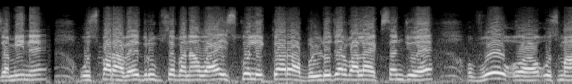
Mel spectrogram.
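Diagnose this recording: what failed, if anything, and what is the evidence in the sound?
A held stretch of sound with a slight buzz or dip from 0.41 to 0.48 s is a short stall from a late packet at the network stage. The jitter buffer ran dry, so the receiver extended the last sound for about 43 ms, then resumed where it stopped, adding 43 ms of delay.

Right after, from 0.50 to 0.56 s, a brief smear or wobble marks short concealed packet loss. About 40 ms of audio never reached the decoder, and the receiver papered over the gap with 43 ms of synthesized continuation before blending back into real audio.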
